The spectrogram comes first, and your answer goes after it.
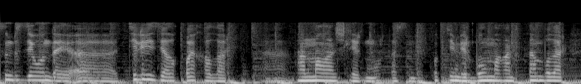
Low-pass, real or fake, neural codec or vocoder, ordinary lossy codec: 7.2 kHz; fake; vocoder, 44.1 kHz, 128 mel bands every 512 samples, BigVGAN v2; none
